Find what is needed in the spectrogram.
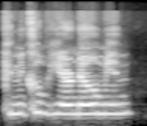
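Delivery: put-on American accent. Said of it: "that one American man who's like".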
